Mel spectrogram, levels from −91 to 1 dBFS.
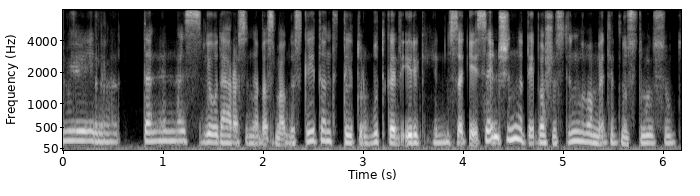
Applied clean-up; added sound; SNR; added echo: neural diffusion model UNIVERSE++.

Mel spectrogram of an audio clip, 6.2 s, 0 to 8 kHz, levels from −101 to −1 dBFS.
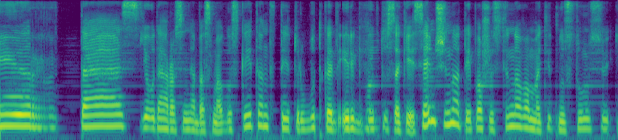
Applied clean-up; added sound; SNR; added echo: neural mask model DeepFilterNet 3.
